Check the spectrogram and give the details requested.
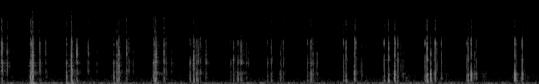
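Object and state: Cardboard box, tapped and scratched.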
